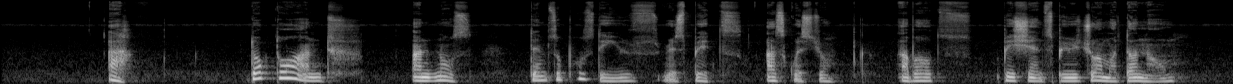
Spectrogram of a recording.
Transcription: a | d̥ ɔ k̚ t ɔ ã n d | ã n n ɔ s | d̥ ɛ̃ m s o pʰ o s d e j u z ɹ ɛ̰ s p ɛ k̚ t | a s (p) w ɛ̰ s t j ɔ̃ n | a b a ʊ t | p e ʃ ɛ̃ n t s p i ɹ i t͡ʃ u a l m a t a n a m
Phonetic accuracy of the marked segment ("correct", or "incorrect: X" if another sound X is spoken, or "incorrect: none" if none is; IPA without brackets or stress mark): incorrect: k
